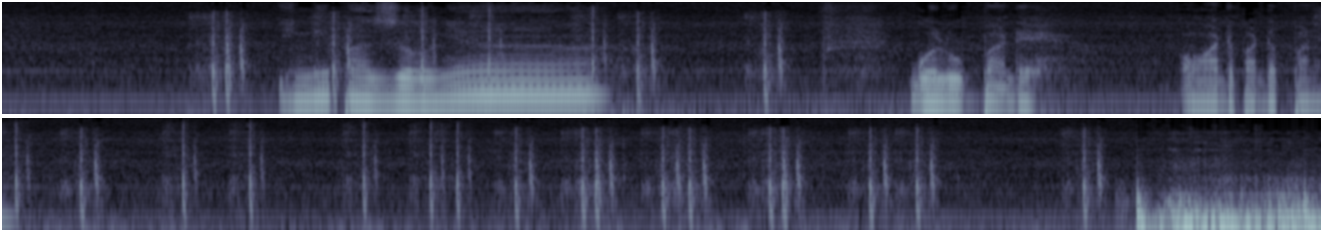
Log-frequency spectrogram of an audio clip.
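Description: Footsteps tap steadily on a hard tiled floor.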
